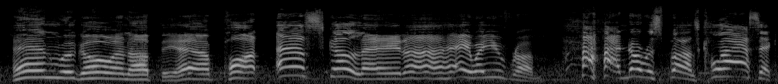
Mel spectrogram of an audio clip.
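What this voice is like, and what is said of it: Traveling lounge singer character voice. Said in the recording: “my impression of a traveling lounge singer”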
